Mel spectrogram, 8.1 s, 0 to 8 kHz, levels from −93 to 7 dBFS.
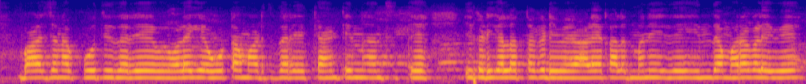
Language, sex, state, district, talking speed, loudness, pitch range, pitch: Kannada, female, Karnataka, Raichur, 140 wpm, -14 LUFS, 245-250 Hz, 245 Hz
